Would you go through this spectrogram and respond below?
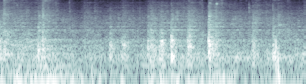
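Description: The Khyber Mail passenger train runs on rails with steady rumbling and rhythmic clickety-clack wheel beats, close and continuous, with faint squeals.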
